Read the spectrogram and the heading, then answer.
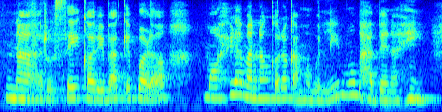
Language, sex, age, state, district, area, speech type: Odia, female, 30-45, Odisha, Jajpur, rural, spontaneous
